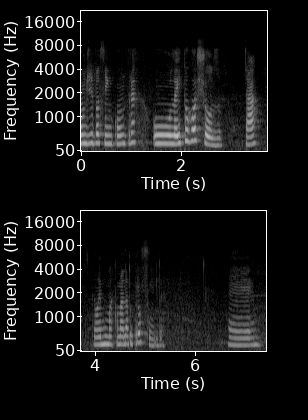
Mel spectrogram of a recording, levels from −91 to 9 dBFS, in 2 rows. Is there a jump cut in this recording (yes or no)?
yes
